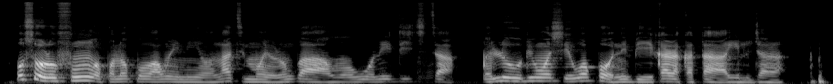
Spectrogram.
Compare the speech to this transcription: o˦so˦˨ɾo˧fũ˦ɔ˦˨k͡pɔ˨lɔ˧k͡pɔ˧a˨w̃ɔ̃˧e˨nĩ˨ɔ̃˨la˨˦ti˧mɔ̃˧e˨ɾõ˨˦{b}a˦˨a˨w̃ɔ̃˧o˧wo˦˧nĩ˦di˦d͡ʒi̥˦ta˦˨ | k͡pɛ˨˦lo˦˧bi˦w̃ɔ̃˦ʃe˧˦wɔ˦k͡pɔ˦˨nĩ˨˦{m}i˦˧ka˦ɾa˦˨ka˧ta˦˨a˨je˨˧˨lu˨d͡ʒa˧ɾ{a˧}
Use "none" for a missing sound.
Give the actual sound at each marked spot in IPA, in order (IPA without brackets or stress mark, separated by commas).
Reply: ɡ͡b, b, a˧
